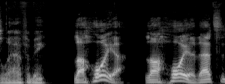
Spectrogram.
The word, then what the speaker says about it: La Jolla: wrong and Californians laugh at me La Jolla La Jolla that's the name of it so it's spelled l-a-j-o-l-l-a so I'm always if you ever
